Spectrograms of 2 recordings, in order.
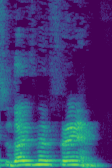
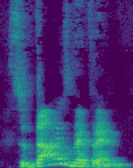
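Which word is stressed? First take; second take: friend; sudha. First: The stress falls on the word friend. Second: The stress falls on the word Sudha. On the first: She is only a friend and nothing more. "just don't think otherwise. She's just a friend" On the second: Sudha, and no other person, is the friend. "that means neither Roja nor Ramani is my friend"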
